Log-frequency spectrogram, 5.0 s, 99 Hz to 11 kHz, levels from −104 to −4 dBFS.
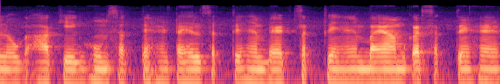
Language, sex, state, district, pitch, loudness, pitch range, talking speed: Hindi, male, Tripura, West Tripura, 115 Hz, -21 LUFS, 115-120 Hz, 190 wpm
